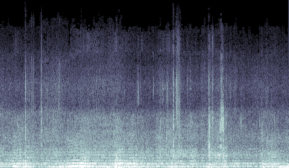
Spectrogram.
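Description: Honeybees buzz densely around an open hive frame packed with pollen, a steady close-up drone of many wings with a few louder individual bees passing near.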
